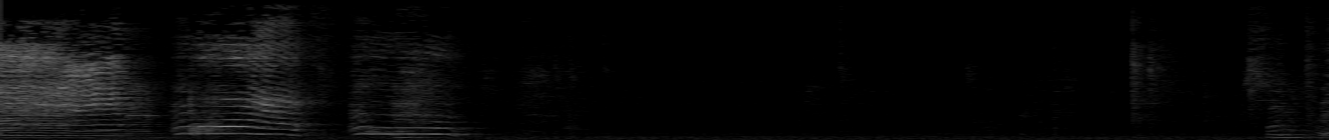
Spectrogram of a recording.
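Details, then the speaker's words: Short, strained cries from a two-week-old infant that fade into quiet, heard during a first chiropractic exam and finger-pressure adjustment; the baby cries because a tender spot is pressed; infant cry. "you'll notice the baby starts crying because it's a sore spot. He's not crying cuz I'm whacking and cracking him."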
